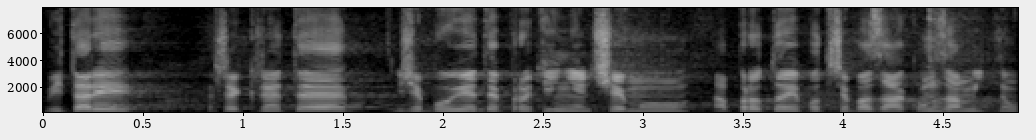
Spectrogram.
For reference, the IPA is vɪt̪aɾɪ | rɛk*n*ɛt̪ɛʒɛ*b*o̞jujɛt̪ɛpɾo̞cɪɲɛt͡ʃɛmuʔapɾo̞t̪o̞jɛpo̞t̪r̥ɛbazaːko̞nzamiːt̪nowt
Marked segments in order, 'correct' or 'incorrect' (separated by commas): correct, correct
